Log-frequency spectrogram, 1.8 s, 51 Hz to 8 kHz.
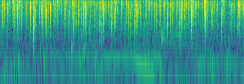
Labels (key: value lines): label: biophony, cascading saw
recorder: SoundTrap 600 or HydroMoth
